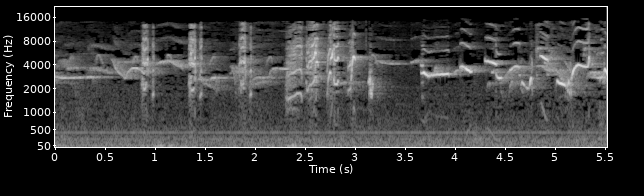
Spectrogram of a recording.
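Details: Oriental magpie-robin delivering a long rolling song: clusters of rapid scratchy notes alternate with clear, warbling whistles, ending in a lively, quickly varied flourish.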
